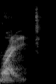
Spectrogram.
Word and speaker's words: Wright: But it is spelled WRIGHT. Right. So The Wright brothers. right. Yeah, But what I'm trying to say is that people don't know how to pronounce that either because the W throws them off.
